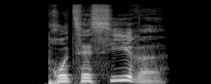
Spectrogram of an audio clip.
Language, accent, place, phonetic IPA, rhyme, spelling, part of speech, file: German, Germany, Berlin, [pʁot͡sɛˈsiːʁə], -iːʁə, prozessiere, verb, De-prozessiere.ogg
- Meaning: inflection of prozessieren: 1. first-person singular present 2. first/third-person singular subjunctive I 3. singular imperative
